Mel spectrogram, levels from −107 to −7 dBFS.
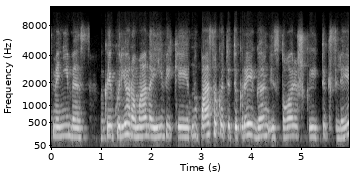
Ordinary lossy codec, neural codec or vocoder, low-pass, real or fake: Opus, 64 kbps; none; 10.8 kHz; real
